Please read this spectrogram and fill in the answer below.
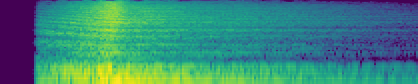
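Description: A whoosh sound effect with a deep low boom. It swells suddenly to a peak about half a second in, then fades away over a second and a half.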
